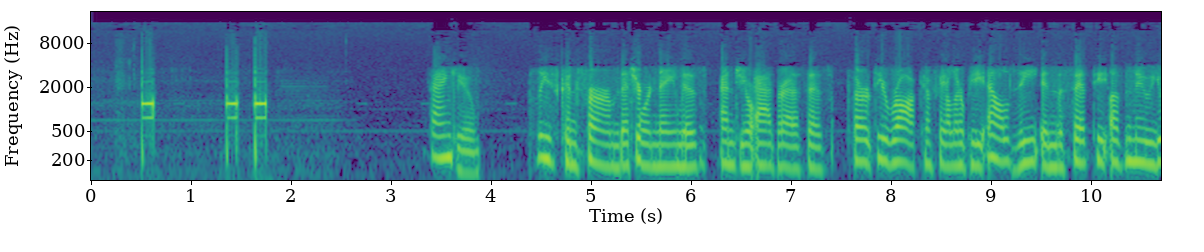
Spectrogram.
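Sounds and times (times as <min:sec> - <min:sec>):
faint hum: 0:00.0 - 0:10.6
telephone keypad tones dialing a number: 0:01.4 - 0:01.8
speech: 0:03.4 - 0:10.6.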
